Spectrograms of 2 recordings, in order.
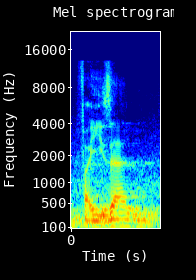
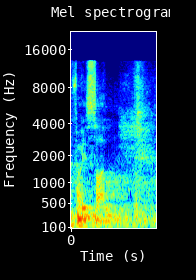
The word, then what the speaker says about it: Faisal: Tapi mungkin orang Melayu dia susah sikit, tergeliat sikit nak sebut sod, dia jadi zai, Faizal. Tapi asal usul makna Faisal.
